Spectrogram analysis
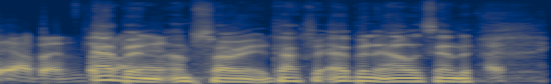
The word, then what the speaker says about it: Eben: Well, it's Eben. I'm sorry. Dr. Eben Alexander. Eben is how it's spelled if you're looking him up, and we'll tell you more at the end.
